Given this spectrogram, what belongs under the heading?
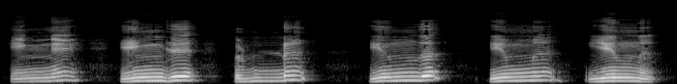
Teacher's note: இந்த ஆறும் மென்கணம். ஏன்னா மூக்கால ஒலிக்குது. வல்லினத்தை நோக்க வல்லொலியை நோக்க மெல்லொலியாக இருக்கிறது.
